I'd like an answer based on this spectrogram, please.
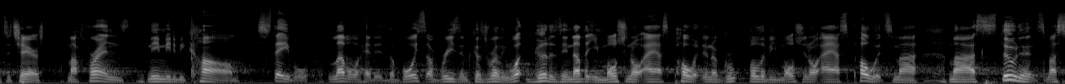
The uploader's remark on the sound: On our April 6th 2019 live show. Open mic performance.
